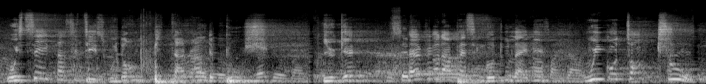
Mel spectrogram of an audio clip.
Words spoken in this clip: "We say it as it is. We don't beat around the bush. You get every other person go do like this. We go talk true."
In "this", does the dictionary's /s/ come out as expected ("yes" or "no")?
no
